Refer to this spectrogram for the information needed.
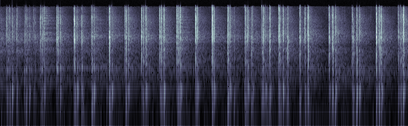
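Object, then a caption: Plastic bowl. A medium, empty, hollow red plastic bowl is held upside down over the mic and tapped fast with long nails and fingertips. It gives quick clusters of sharp, bright clicks over a hollow low thump, each dying away almost at once.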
